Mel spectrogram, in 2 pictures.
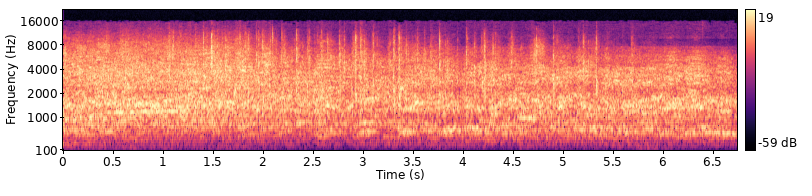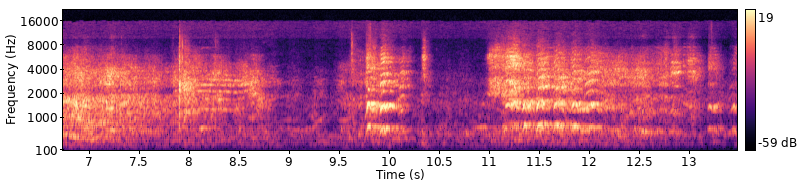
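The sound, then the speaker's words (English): Studio audience erupting at the final line of a comedy scene: a loud, sustained roar of crowd laughter and chatter that slowly fades into scattered individual laughs and short bursts near the end. “I'm literally just going to play basically her final line. And then the audience reacts to it like nothing you've ever seen before.”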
